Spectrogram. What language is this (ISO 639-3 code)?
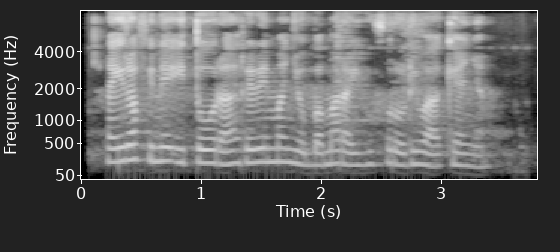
kik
